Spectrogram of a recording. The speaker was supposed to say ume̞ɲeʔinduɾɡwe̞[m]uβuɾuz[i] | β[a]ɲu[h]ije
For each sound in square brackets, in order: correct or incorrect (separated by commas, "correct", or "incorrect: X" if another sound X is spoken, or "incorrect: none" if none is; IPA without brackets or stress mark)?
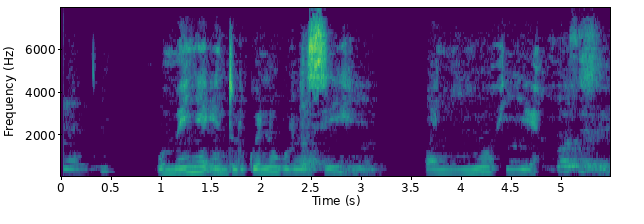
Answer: incorrect: n, correct, correct, correct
